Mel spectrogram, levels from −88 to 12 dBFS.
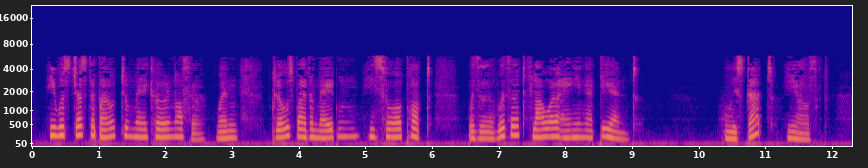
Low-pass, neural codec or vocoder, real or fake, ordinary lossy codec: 7.2 kHz; codec, 24 kHz, 1 kbps, SNAC; fake; MP3, 24 kbps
